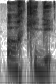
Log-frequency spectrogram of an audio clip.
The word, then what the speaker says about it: orchidée: Bon, parfois le même CH se prononce que, comme dans orchidée.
